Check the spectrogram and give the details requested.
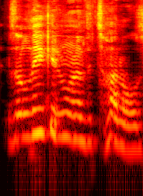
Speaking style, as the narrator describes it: he whines

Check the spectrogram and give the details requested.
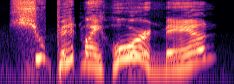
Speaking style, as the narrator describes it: The triceratops in horror shouted

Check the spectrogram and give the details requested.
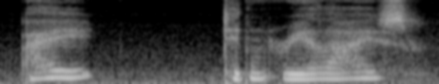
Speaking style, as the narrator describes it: she murmured

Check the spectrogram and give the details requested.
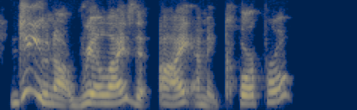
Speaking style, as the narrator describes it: the corporal angrily replied

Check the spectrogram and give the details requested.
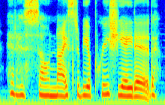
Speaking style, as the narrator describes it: sighed Anne rapturously to Marilla

